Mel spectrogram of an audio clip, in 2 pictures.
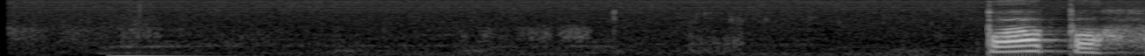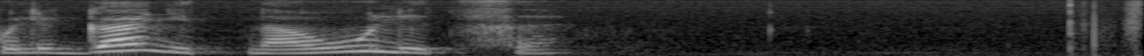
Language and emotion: Russian, neutral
